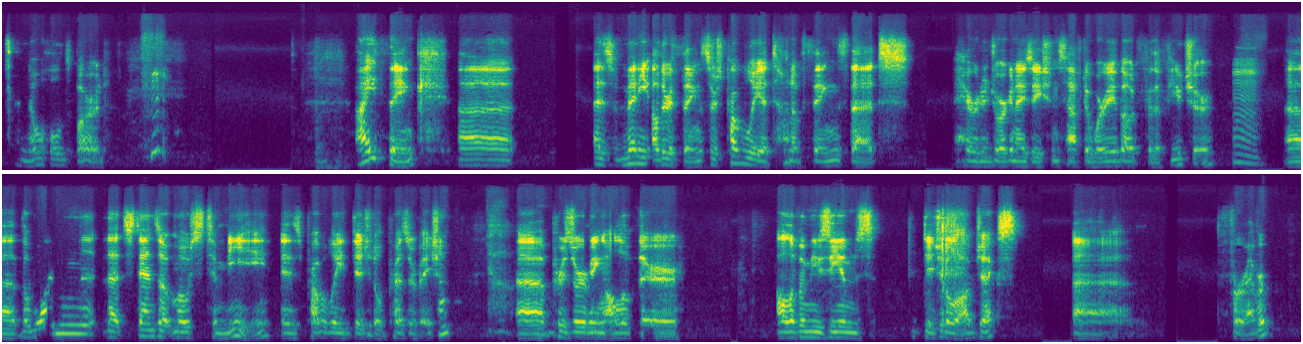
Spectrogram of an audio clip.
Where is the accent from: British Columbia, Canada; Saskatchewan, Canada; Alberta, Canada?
British Columbia, Canada; Prince George; I grew up in Prince George, British Columbia. I did my schooling at UBC, both my undergrad and my master's in archival studies. Then I moved to the island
